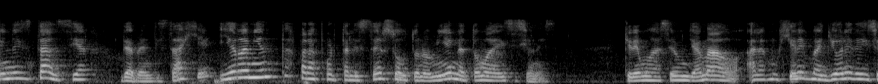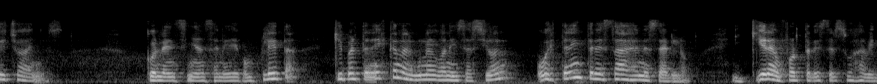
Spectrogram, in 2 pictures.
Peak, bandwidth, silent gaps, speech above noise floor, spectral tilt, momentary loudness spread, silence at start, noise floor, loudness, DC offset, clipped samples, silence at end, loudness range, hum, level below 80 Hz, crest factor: -6 dBFS; 8.8 kHz; none; 32 dB; -6 dB/octave; 10 LU; 0 s; -56 dBFS; -24 LUFS; under 0.1%; under 0.1%; 0 s; 3 LU; none; -56 dBFS; 18 dB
